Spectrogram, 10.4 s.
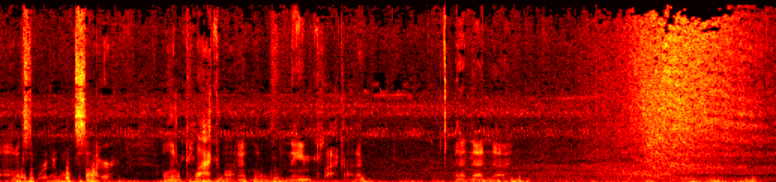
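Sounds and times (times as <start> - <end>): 
speech: 0.2 - 5.1, 6.0 - 7.2
low rumbling: 3.0 - 10.3
rushing water on the road: 7.4 - 10.3.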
